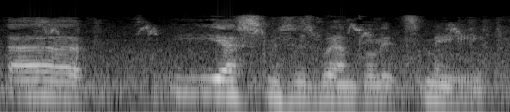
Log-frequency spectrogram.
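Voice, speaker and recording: An actress playing a brusque, exasperated middle-aged English bride in a radio drama. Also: female voice, low voice, unhurried, background noise. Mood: subdued. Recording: dull radio recording, faint music behind.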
